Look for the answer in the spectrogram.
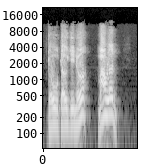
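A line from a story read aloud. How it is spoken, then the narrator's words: Roared. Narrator (Vietnamese): Nó gầm lên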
